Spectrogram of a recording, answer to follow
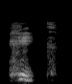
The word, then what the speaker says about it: hit: Pour bien prononcer le verbe frapper en anglais et bien prononcer le H, on va devoir aspirer le H, ce qui va nous donner hit.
